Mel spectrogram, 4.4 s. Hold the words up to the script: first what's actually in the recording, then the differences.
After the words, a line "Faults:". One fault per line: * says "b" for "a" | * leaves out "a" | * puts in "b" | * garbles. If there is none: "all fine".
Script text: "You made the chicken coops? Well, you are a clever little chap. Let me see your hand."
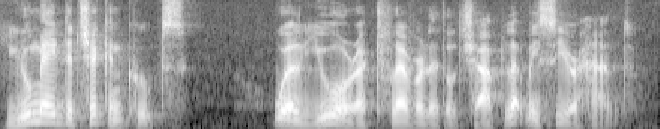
"You made the chicken coops? Well, you are a clever little chap. Let me see your hand."
Faults:
all fine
